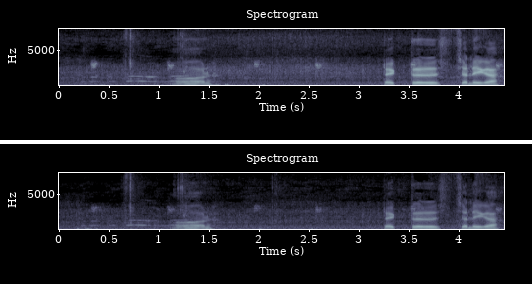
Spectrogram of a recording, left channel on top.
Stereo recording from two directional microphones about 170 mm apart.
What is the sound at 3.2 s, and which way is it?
Speech, 5° left (ahead or behind).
